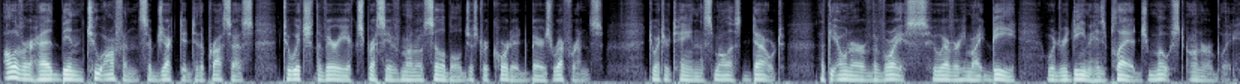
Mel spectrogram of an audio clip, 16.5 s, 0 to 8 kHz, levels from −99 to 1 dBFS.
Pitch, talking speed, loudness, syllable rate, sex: 100 Hz, 145 wpm, -19 LUFS, 4.9 syllables/s, male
